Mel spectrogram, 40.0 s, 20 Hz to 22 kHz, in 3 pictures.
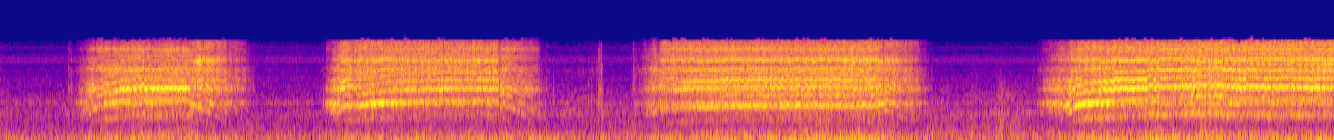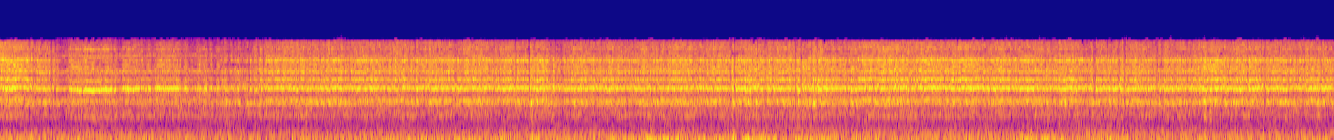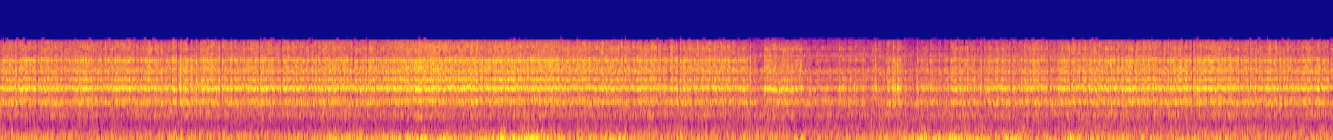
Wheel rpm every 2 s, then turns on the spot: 40, 50, 100, 80, 80, 80, 160, 170, 170, 170, 170, 170, 170, 170, 170, 170, 170, 170, 170, 170.
none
